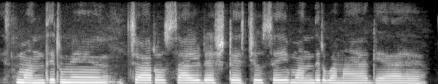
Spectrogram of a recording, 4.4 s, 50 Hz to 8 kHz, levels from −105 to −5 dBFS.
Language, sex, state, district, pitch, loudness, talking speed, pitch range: Hindi, female, Chhattisgarh, Raigarh, 230 Hz, -15 LUFS, 165 wpm, 220-235 Hz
